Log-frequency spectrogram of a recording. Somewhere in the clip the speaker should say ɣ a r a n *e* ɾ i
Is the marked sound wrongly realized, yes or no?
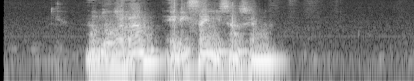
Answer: no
